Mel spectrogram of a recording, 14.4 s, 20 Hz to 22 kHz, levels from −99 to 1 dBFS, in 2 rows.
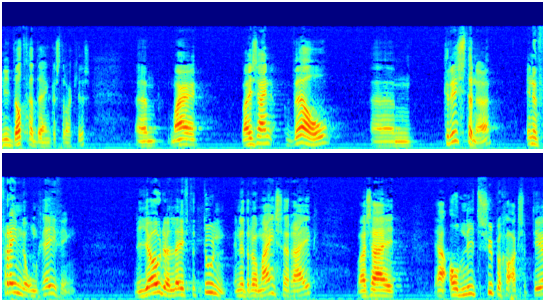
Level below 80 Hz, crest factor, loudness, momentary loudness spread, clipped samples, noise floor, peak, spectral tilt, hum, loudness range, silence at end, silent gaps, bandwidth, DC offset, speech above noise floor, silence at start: -58 dBFS; 20 dB; -23 LUFS; 17 LU; under 0.1%; -60 dBFS; -4 dBFS; -4 dB/octave; none; 4 LU; 0 s; none; 11.5 kHz; under 0.1%; 36 dB; 0 s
